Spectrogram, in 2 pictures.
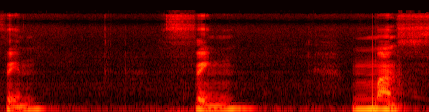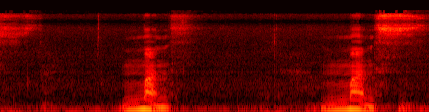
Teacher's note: Dental, it is teeth. You could make sound when the tongue in between upper teeth and lower teeth. So it is your tongue, this is your upper teeth, your lower teeth.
